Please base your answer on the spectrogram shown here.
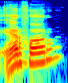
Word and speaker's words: Erfahrung: Was bedeutet Erfahrung?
